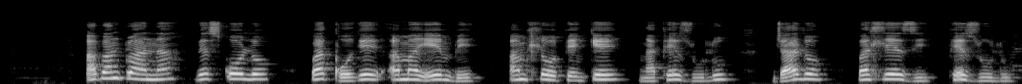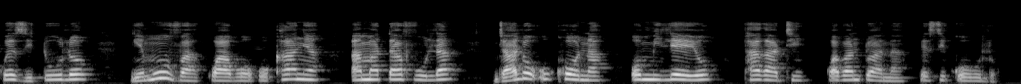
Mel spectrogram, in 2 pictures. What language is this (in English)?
North Ndebele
